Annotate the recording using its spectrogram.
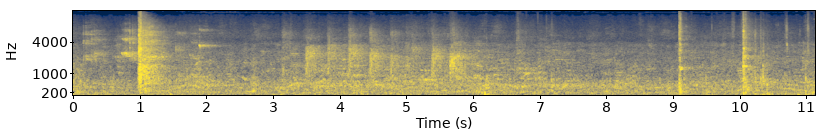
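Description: Rackets strike a shuttlecock with sharp smacks.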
